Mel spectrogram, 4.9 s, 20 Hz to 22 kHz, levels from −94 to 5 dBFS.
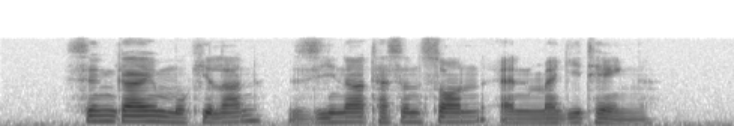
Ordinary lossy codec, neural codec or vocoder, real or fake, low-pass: none; none; real; 7.2 kHz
